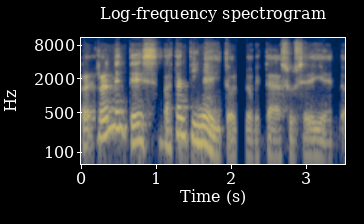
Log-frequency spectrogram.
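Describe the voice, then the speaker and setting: A man speaks with a dry, close sound that carries no echo. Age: 60s. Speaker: philosophy lecturer. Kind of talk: seminar talk.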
